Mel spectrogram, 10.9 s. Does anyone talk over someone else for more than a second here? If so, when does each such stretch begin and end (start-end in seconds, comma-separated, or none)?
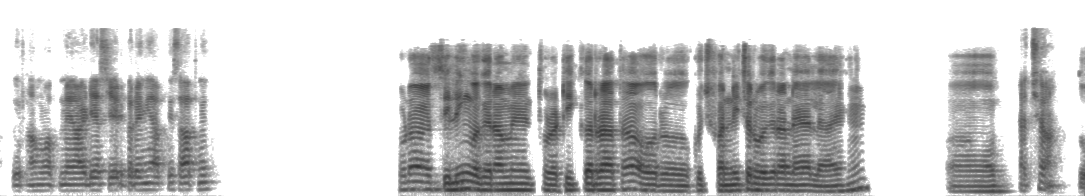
none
